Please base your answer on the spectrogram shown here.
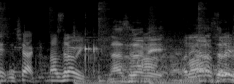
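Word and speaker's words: na zdraví: Nazdraví.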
